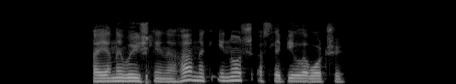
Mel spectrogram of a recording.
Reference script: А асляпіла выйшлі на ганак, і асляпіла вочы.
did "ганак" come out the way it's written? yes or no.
yes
